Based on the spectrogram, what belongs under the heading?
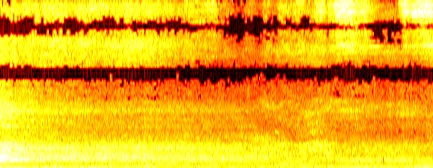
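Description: Rail noise of a passing Amtrak passenger train dying away as the train moves off, leaving a low steady rumble.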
